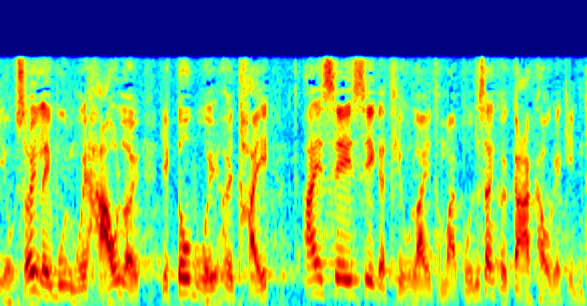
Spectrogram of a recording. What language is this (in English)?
Cantonese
